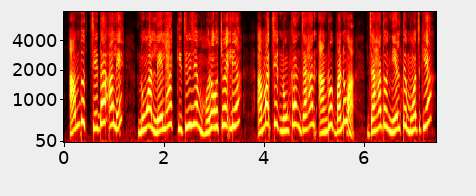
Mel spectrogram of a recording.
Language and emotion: Santali, angry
